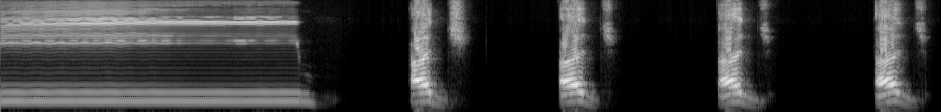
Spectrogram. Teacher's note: جیم کی ادائیگی یہ ہے کہ زبان کا درمیان کو ہم نے اوپر کے تالو کے ساتھ پورا ٹچ کرنا ہے، گیپ بالکل بھی نہیں چھوڑنی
